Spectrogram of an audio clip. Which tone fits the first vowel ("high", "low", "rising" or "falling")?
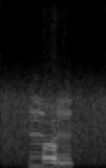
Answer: low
